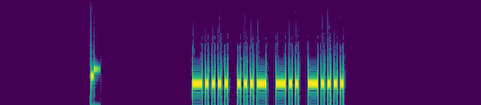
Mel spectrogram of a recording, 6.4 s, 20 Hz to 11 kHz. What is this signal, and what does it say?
Morse code, heard as a keyed tone, about 28 wpm, 700 Hz. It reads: 6VD6
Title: All Cut Numbers - 4-Digit 28wpm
